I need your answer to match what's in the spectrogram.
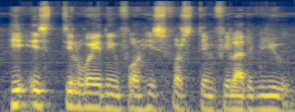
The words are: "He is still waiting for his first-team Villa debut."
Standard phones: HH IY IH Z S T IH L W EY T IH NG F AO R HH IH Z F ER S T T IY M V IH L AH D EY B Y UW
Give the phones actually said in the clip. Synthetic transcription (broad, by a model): HH IY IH S T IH L W EY T IH NG F AO R HH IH S F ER S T T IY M F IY L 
